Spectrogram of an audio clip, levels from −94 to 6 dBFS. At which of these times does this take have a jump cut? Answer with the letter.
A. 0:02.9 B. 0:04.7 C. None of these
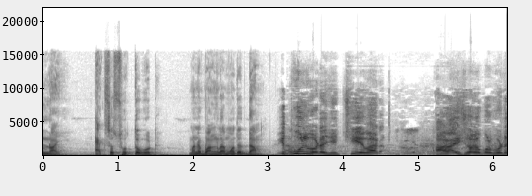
A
